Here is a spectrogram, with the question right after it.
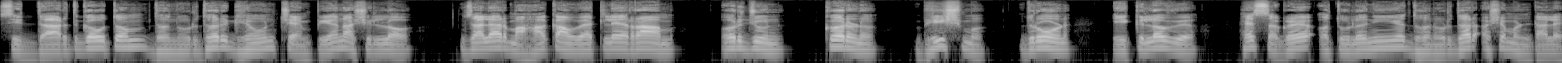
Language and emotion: Goan Konkani, neutral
